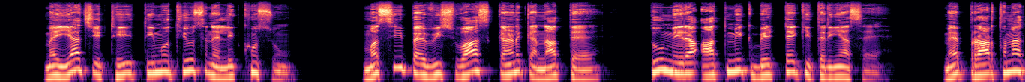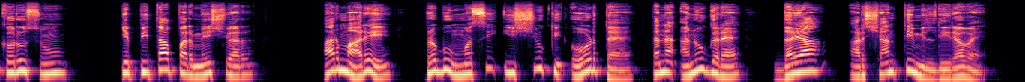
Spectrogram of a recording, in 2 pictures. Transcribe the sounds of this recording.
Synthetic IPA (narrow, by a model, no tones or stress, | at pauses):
mɛ̃jat͡ʃɪʈʰːit̪ɪmoːt̪ʰɪjʊsnɛ̃lɪkʰːũsṵ̃ | mɐsiːpɛʋɪswaːskɐɾəɽ̃kɛnaːt̪ɛ | t̪umeːɾaʔaːt̪mɪkbeːʈːekit̪ɐɾɪjãsɛ̰ | mɛ̃pɾaːɾt̪ʰənakɐɾũsũ | kepɪt̪apɐɾmeːsʋəɾ | ɐɾmaːɾe | pɾɐbumɐsiːjiːsukiʔoːɽt̪ɛt̪ɐnɛ̃ʔɐnʊɡɾɛ | d̪ɐja | ɐɾʃãːnt̪imɪld̪iɾɐʋɛ̰ː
